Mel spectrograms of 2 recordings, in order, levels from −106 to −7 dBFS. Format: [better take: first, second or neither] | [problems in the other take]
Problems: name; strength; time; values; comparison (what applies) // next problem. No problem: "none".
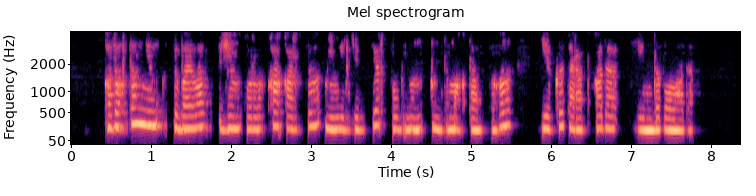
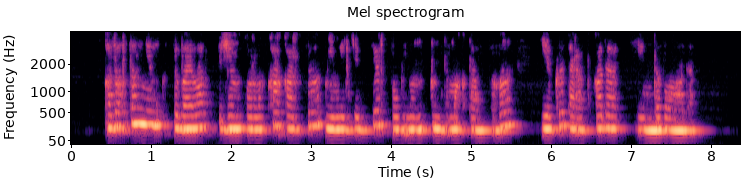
first | room echo; dies away in 0.4 s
